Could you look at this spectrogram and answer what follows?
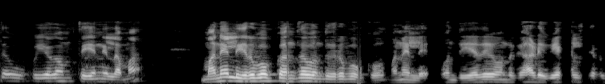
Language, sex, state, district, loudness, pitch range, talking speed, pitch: Kannada, male, Karnataka, Bellary, -18 LUFS, 115-170 Hz, 160 wpm, 145 Hz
